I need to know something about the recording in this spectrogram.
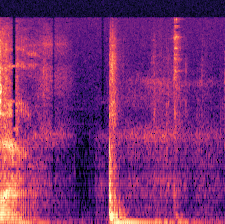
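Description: A cardboard box is set down on a table with a soft thump.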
